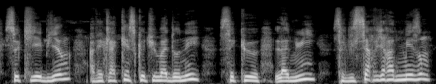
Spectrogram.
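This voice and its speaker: A small boy prince from a storybook, curious, earnest and gently stubborn, as a male narrator puts him on. The voice sits far higher than the reader's own, with a slightly distant, different timbre. He asks his questions insistently and with wide-eyed wonder. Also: brisk, natural voice.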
